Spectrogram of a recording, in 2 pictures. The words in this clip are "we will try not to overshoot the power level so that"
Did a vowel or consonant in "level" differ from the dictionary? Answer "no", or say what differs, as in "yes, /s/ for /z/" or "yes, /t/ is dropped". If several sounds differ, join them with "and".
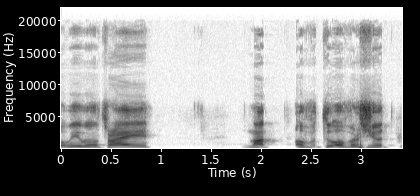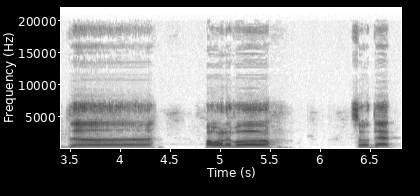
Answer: no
